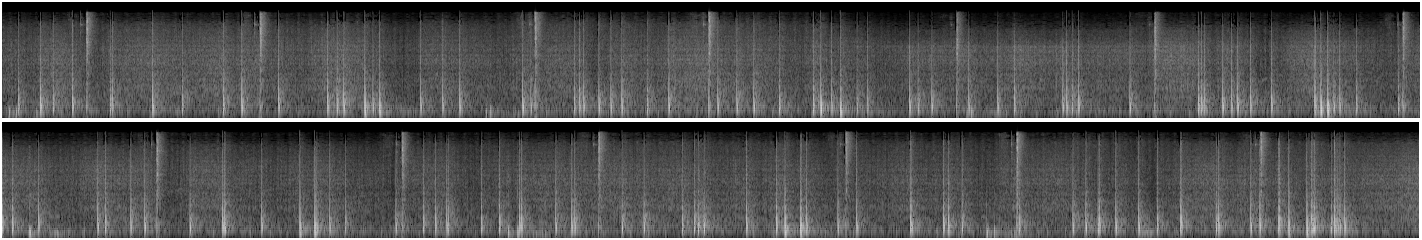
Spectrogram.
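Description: Fireworks display: a rapid, irregular series of aerial shell bursts, several bangs a second, over a continuous crackle of glittering effects.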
